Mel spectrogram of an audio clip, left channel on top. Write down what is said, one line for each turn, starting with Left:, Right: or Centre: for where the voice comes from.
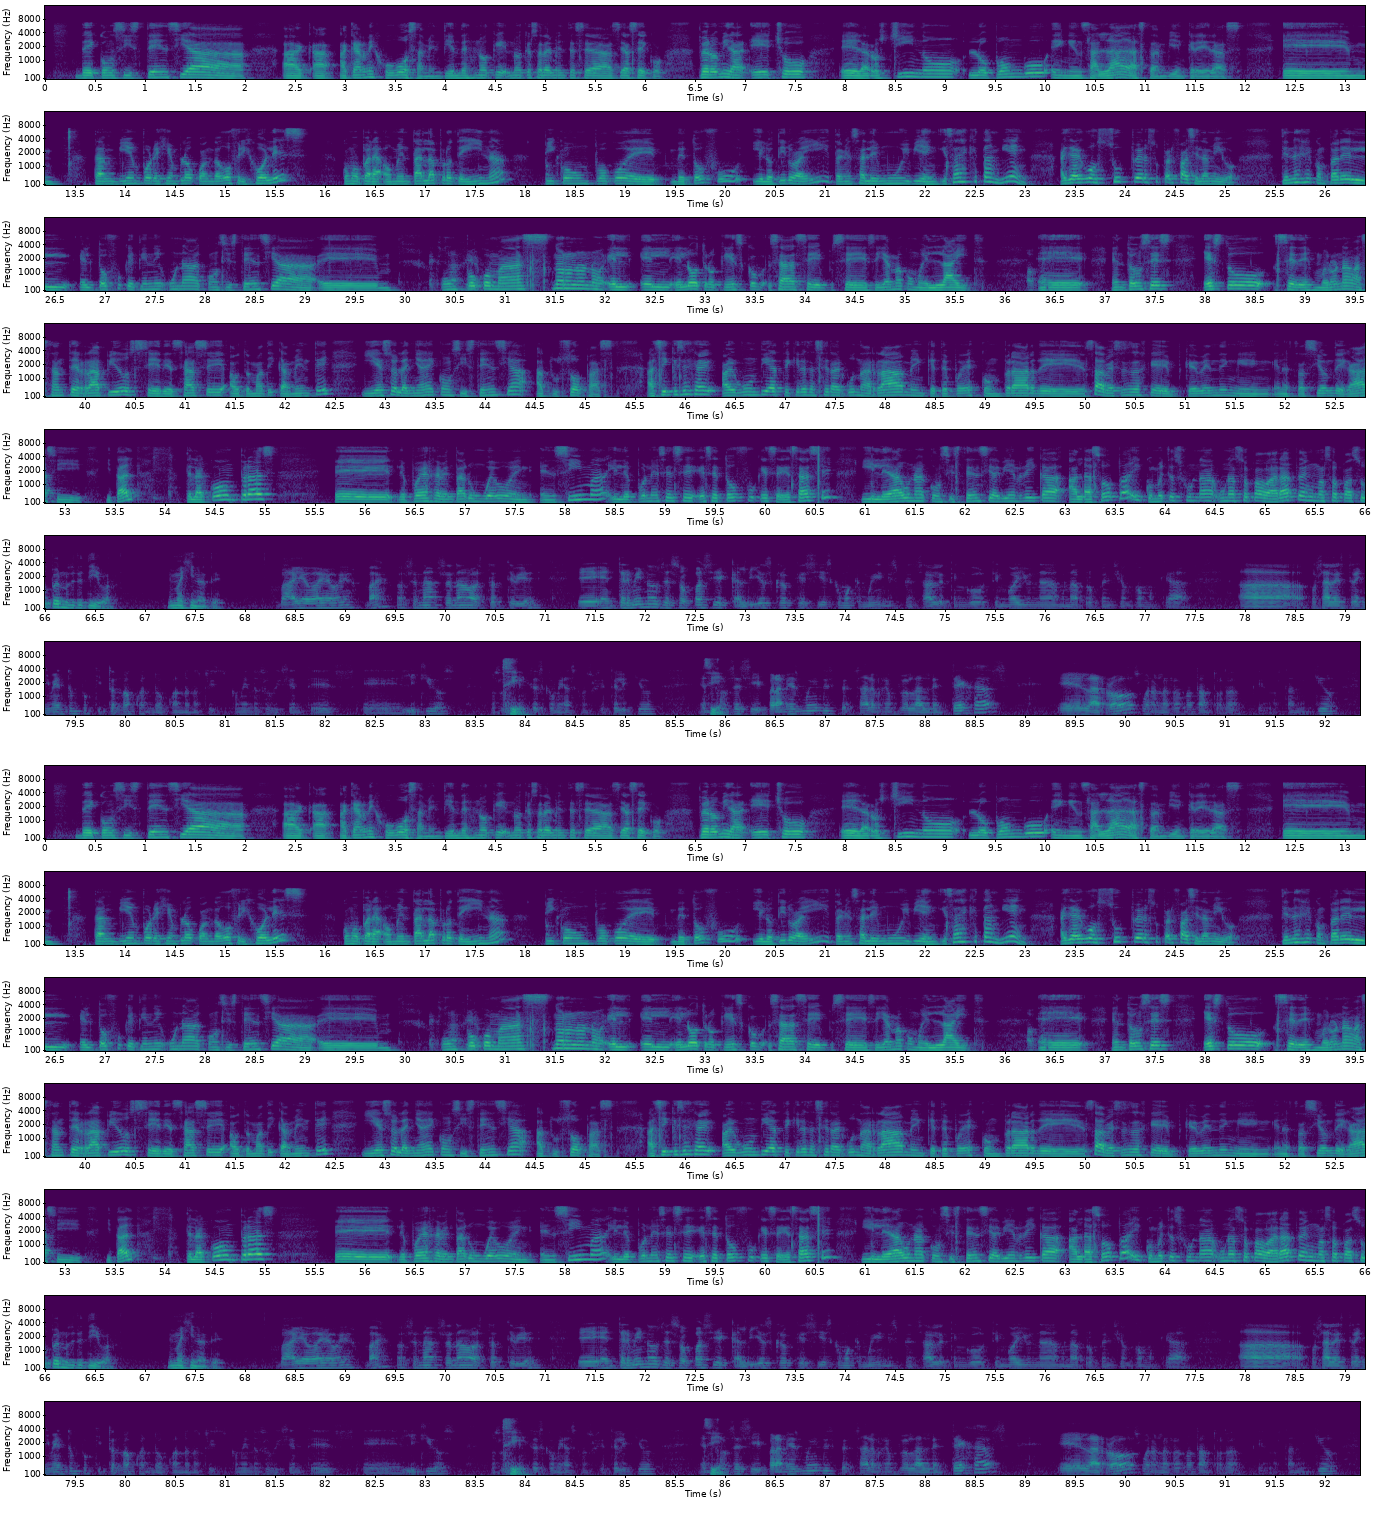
Centre: de consistencia a, a- a carne jugosa, ¿me entiendes?
Left: ujú,
Centre: No que, no que solamente sea, sea seco. Pero mira, he hecho eh, el arroz chino, lo pongo en ensaladas también, creerás. Em, también, por ejemplo, cuando hago frijoles, como
Left: ujú.
Centre: para aumentar la proteína, pico
Left: Ok.
Centre: un poco de, de tofu y lo tiro ahí y también sale muy bien. Y sabes que también hay algo súper, súper fácil, amigo. Tienes que comprar el, el tofu que tiene una consistencia, em,
Left: Extra
Centre: un
Left: firme.
Centre: poco más. No, no, no, no. El, el, el otro, que es, co- o sea, se, se, se llama como el light.
Left: Ok.
Centre: Eh, entonces, esto se desmorona bastante rápido, se deshace automáticamente y eso le añade consistencia a tus sopas. Así que si es que algún día te quieres hacer alguna ramen que te puedes comprar de, ¿sabes? Esas que, que venden en, en la estación de gas y, y tal, te
Left: Ajá.
Centre: la compras eh, le puedes reventar un huevo en- encima y le pones ese, ese tofu que se deshace y le da una consistencia bien rica a la sopa y conviertes una, una sopa barata en una sopa súper nutritiva. Imagínate.
Left: Vaya, vaya, vaya. Vaya. o Suena, suena bastante bien. Eh, en términos de sopas y de caldillos, creo que sí es como que muy indispensable. Tengo, tengo ahí una, una propensión como que a, a, pues al estreñimiento un poquito, ¿no? Cuando, cuando no estoy comiendo suficientes eh, líquidos o suficientes
Centre: Sí,
Left: comidas con suficiente líquido. Entonces,
Centre: sí,
Left: sí, para mí es muy indispensable, por ejemplo, las lentejas, el arroz, bueno, el arroz no tanto, ¿verdad? Que no es tan líquido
